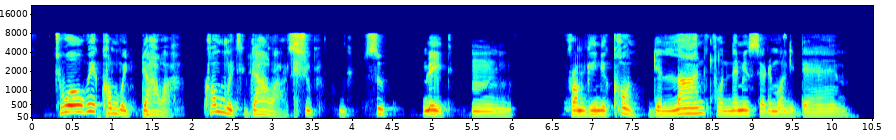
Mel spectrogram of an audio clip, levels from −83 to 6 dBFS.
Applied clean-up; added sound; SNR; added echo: neural mask model Resemble Enhance denoiser.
